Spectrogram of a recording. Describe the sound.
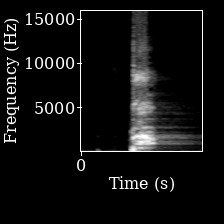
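A single short cough from a speaker, one sharp, harsh burst that fades quickly, heard alone after a faint tick.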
